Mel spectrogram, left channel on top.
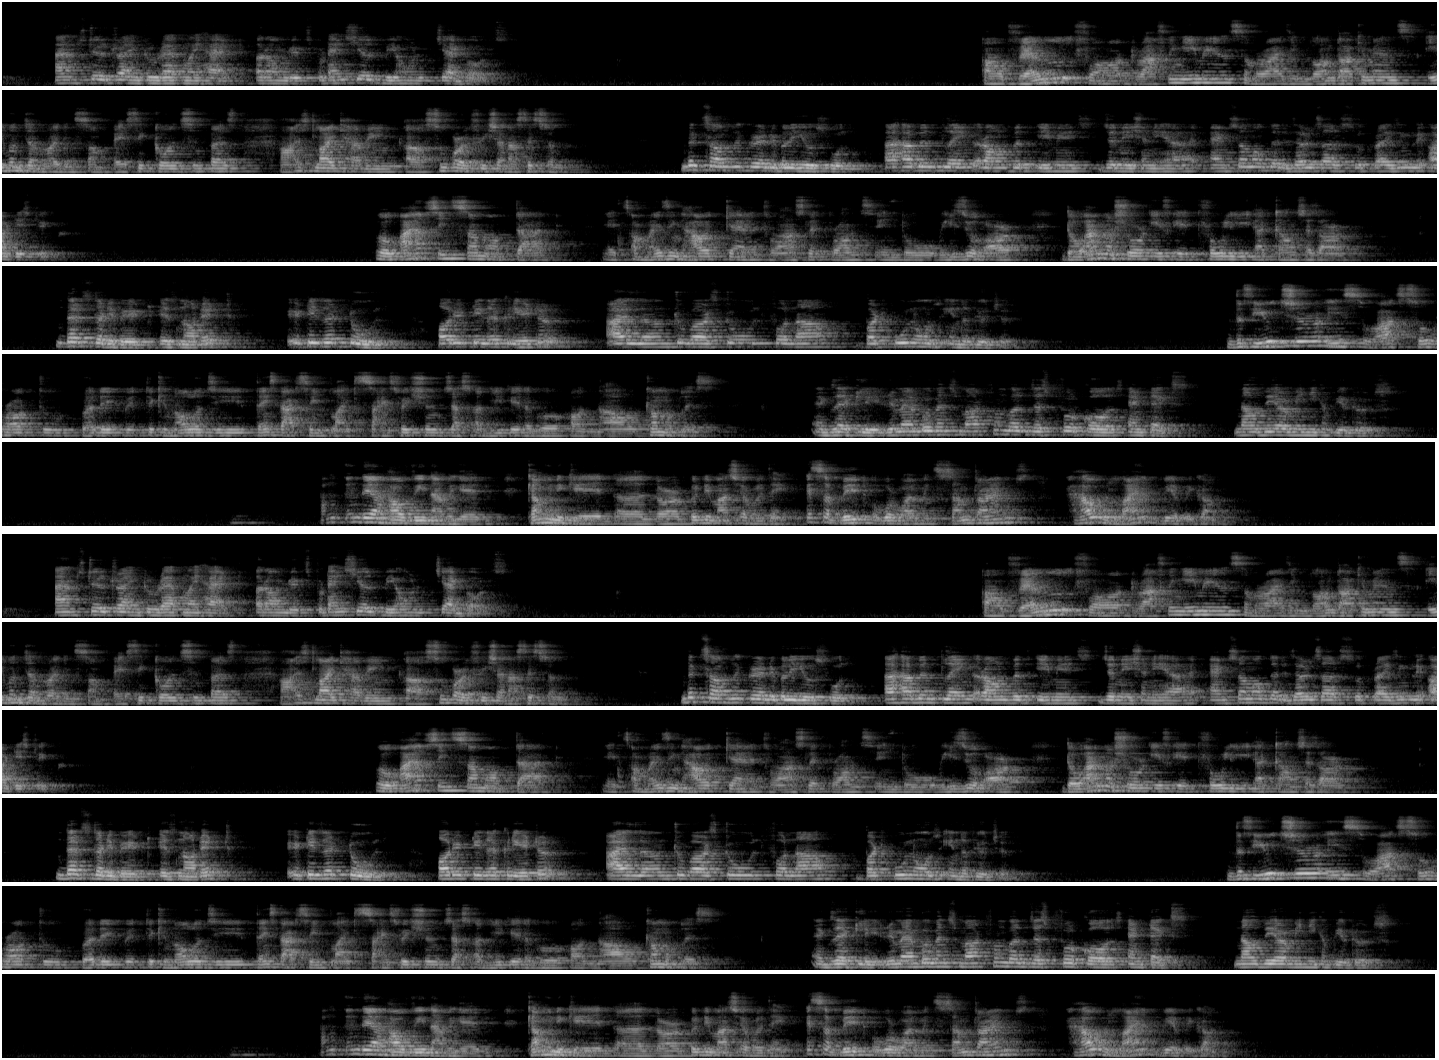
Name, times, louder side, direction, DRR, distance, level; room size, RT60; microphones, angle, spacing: voice 1, 0.5-5.0 21.1-29.1 43.6-45.2 45.9-46.9 47.4-48.6 49.1-51.3 51.6-53.1 65.5-69.2 69.7-71.3, equal, 75° right, 3 dB, 1.7 m, -26 dB
voice 2, 9.8-20.0 32.4-34.2 34.7-42.1 55.3-64.5 74.0-74.2 74.9-82.0 82.4-83.9, equal, 5° right, 2 dB, 1.2 m, -29 dB
17.5 x 6.0 x 4.7 m, 0.92 s
head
